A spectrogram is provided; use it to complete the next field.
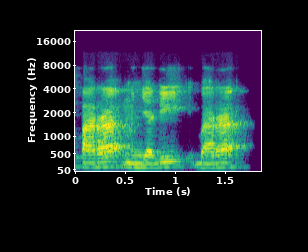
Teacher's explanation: maka pengucapan P diucapkan B karena lebih dekat makhrajnya dan banyak keserupaannya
